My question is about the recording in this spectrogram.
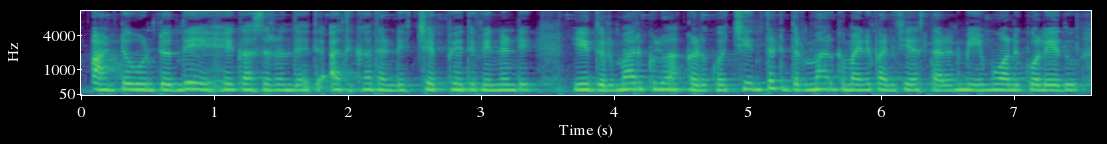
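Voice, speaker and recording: A woman retells a TV serial episode in one long, steady stream, chaining scenes together and reading every character's lines in her own voice. Her voice sits fairly high and stays very level in pitch. Her delivery is more a running retelling than acting. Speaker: serial recap narrator.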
